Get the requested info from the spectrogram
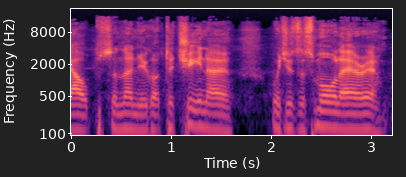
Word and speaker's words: Ticino: Tessin, which is the French way of pronouncing it. Ticino is the Italian way of pronouncing it, and Ticino is Italian-speaking.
